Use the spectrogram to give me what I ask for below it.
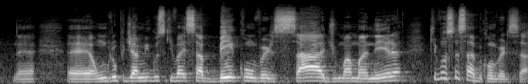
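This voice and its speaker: Set against noticeable background noise, a man speaks with a fairly high pitch. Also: ordinary pitch variation, moderate pace. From Brazil, São Paulo state. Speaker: young entrepreneur. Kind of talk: tv interview. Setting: tv studio. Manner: hesitant, many fillers.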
